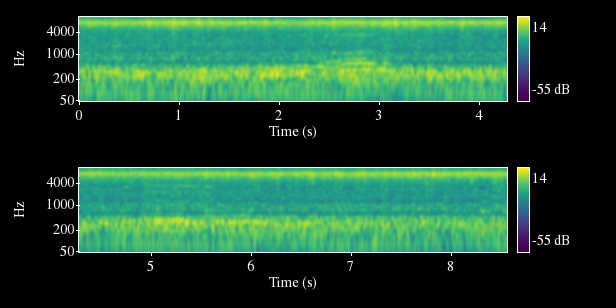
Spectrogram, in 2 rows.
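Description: Tractor-mounted Satnam 650 mini combine harvester working under load as it cuts and threshes standing wheat: the tractor engine and the threshing machinery run together in a loud, steady drone.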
